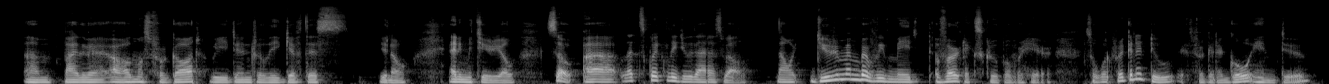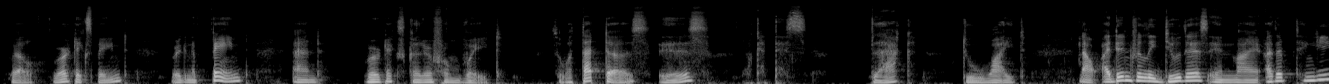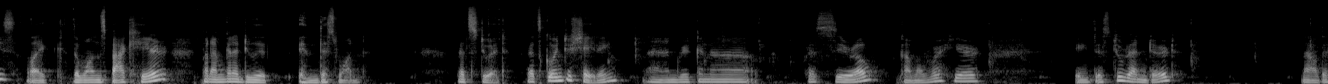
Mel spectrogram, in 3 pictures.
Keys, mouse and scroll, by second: 1.6 scroll up 2, 3.5 shift+middle click, 4.4-4.8 scroll up 2, 6.4 scroll up 1, 6.9 shift+middle click, 7.3-7.7 scroll up 2, 8.7 click, 10.3 shift+middle click, 11.8 click, 15.2 click, 18.7 middle click, 19.3 scroll up 4, 19.7 shift+middle click, 20.2 scroll up 2, 21.2 middle click, 23.5-24.1 scroll down 4, 23.9 Tab, 25.0 Tab, 26.7 click, 28.3 middle click.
